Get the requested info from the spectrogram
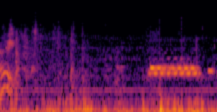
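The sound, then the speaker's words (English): A telephone rings once with a steady electronic warble lasting about half a second, followed by a brief blip, heard at moderate volume over low background rumble and faint voices; an incoming call to a studio phone during a live on-air broadcast. “I saw the phone ringing.”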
